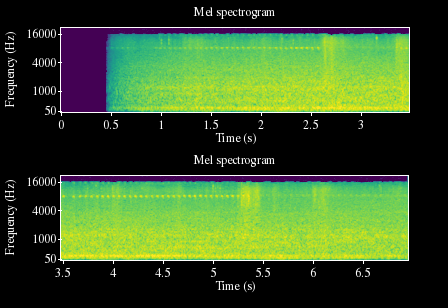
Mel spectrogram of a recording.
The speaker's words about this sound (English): There's a crisp breeze in the air, the sound of bees buzzing happily amongst the trees of an apple orchard.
